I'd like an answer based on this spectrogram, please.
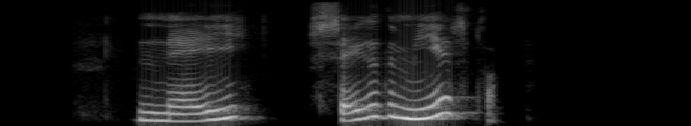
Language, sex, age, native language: Icelandic, female, 40-49, Icelandic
